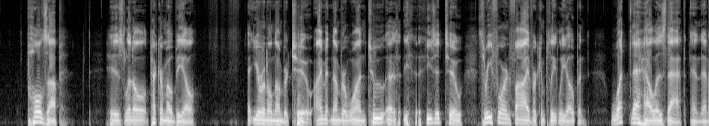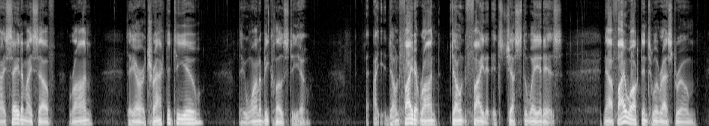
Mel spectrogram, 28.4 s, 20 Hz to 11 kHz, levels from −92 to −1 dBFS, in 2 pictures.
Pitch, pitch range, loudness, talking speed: 90 Hz, 80-105 Hz, -14 LUFS, 150 wpm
